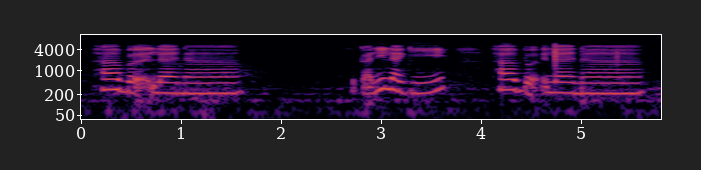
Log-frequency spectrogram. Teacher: detakan dia agak perlahan ya, sedikit perlahan berbanding qalqalah kubra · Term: qalqalah sughra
